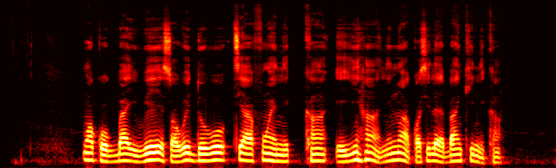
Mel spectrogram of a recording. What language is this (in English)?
Yoruba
